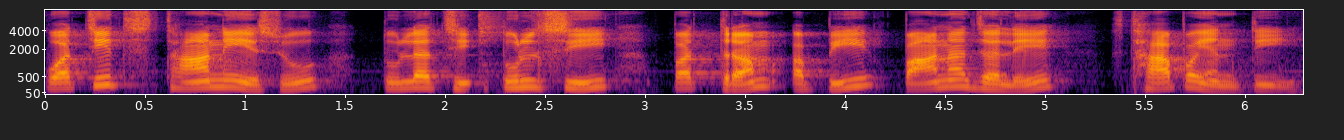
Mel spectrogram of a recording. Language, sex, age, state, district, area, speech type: Sanskrit, male, 18-30, Assam, Barpeta, rural, spontaneous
